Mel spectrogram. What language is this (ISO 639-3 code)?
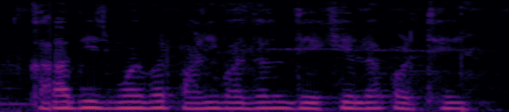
hne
